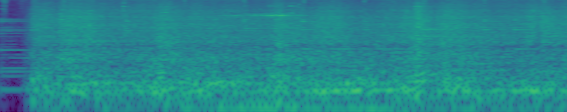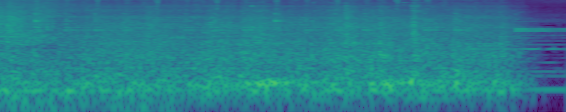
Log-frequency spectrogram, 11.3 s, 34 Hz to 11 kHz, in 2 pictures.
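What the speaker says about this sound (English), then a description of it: "I did spot a JR Freight Class EF210 hauling a bunch of cargo." A JR Freight Class EF210 locomotive hauls a cargo train past, a steady rumbling roll with low hum and faint rhythmic wheel clatter, moderately distant and continuous.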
